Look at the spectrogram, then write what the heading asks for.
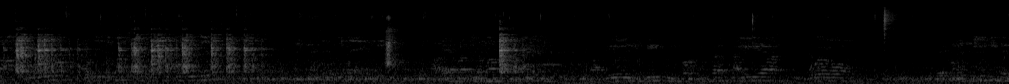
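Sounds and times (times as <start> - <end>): plate clinking and scraping: 0.0 - 2.8.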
